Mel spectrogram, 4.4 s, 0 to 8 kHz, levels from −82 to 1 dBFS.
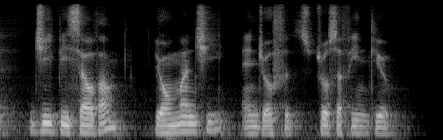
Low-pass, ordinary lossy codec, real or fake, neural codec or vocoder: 7.2 kHz; none; fake; codec, 16 kHz, about 1 kbps, DyCAST, with the encoder's durations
